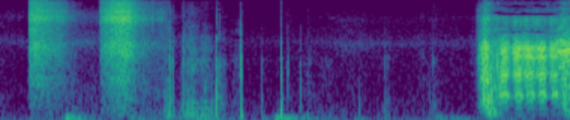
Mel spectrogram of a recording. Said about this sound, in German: Oh, ein Schaf, wichtig.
